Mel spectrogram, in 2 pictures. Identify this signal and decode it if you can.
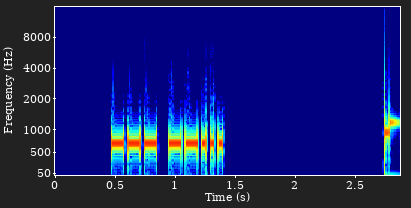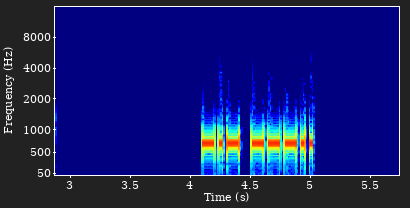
Morse code, heard as a keyed tone, about 36 wpm, 700 Hz. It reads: O7 K8
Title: Single-Letter Single-Number 35wpm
